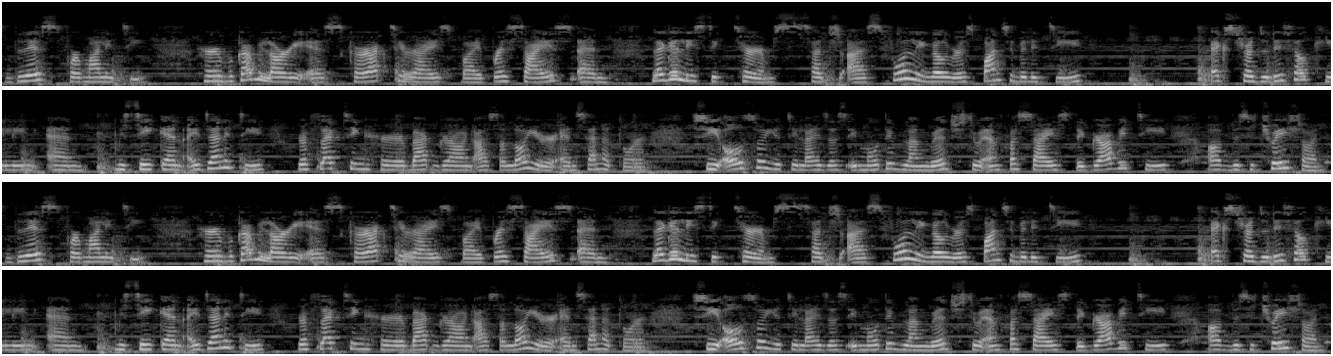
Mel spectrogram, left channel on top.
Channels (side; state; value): both; identical; correlation 1.00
